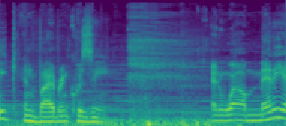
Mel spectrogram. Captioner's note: exhaling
